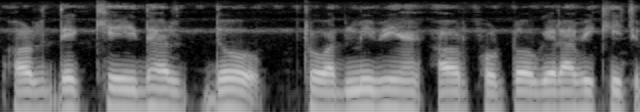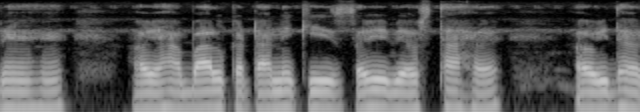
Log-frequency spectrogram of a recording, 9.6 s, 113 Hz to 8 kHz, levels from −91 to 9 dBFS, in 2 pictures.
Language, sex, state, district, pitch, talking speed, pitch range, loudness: Hindi, male, Chhattisgarh, Balrampur, 125 Hz, 160 wpm, 120-130 Hz, -19 LUFS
